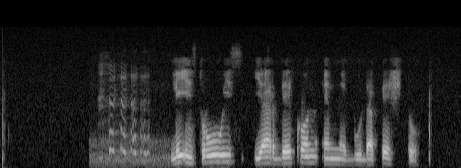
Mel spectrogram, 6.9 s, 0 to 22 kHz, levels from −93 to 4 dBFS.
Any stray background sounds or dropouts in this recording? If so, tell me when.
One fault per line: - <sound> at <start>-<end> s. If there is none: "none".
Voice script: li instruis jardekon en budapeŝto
- laugh at 1.5-2.3 s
